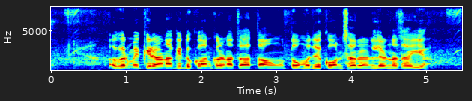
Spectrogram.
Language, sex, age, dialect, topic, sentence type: Hindi, male, 18-24, Marwari Dhudhari, banking, question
